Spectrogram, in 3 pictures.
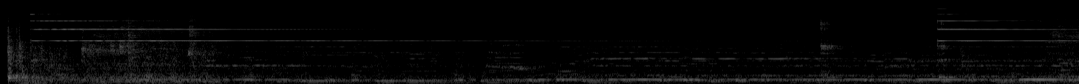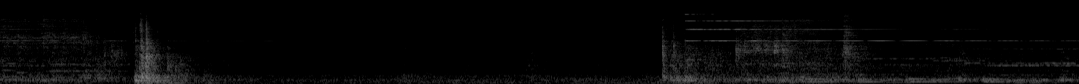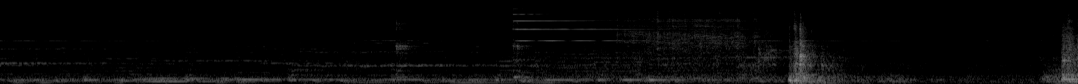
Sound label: Elevator Door Inte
